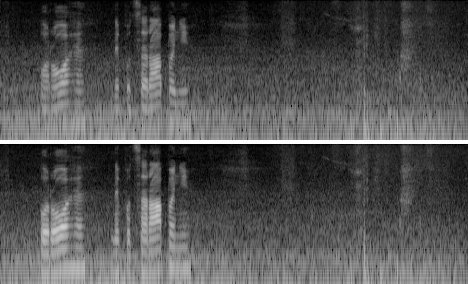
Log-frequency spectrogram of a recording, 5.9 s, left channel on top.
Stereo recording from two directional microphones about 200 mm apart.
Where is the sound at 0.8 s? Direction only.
Centre (ahead or behind).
